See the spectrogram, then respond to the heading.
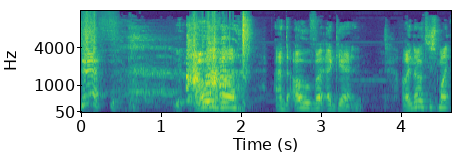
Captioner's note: laughter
